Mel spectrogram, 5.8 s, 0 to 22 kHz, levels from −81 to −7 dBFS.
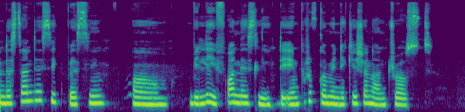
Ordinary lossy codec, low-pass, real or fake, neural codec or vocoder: none; none; fake; vocoder, 48 kHz, 128 mel bands, Vocos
